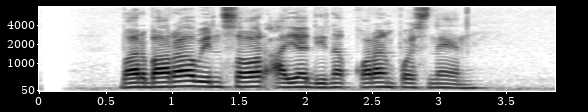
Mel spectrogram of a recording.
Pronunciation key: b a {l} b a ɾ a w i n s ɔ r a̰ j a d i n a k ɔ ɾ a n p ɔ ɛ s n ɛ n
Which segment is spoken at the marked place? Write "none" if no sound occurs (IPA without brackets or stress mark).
r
